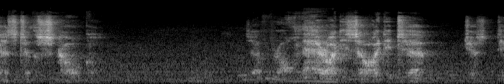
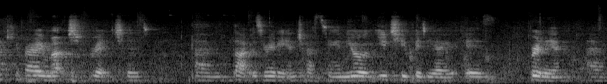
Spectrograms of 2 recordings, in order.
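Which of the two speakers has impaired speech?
The first: laryngectomy; total laryngectomy for laryngeal cancer, radiotherapy, speaking valve; speaks with speaking valve, valve replaced about every 3 months.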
